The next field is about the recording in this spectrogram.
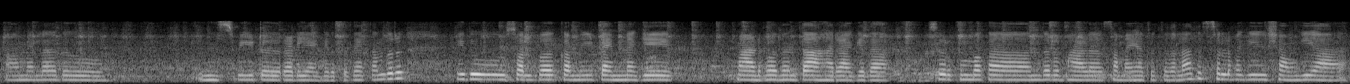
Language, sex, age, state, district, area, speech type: Kannada, female, 30-45, Karnataka, Bidar, urban, spontaneous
